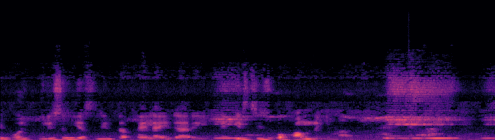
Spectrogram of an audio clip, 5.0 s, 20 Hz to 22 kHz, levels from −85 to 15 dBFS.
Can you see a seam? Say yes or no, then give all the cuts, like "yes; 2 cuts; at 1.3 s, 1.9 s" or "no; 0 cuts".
no; 0 cuts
